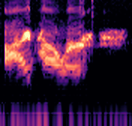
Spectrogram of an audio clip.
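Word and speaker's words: iPowear: It's an iPower. So there's two brands under the HiTechNinja name. So there's HiTechNinja, and then there's iPower, and it's spelled I-P-O-W-E-A-R because our motto is "Wear Your Power."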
